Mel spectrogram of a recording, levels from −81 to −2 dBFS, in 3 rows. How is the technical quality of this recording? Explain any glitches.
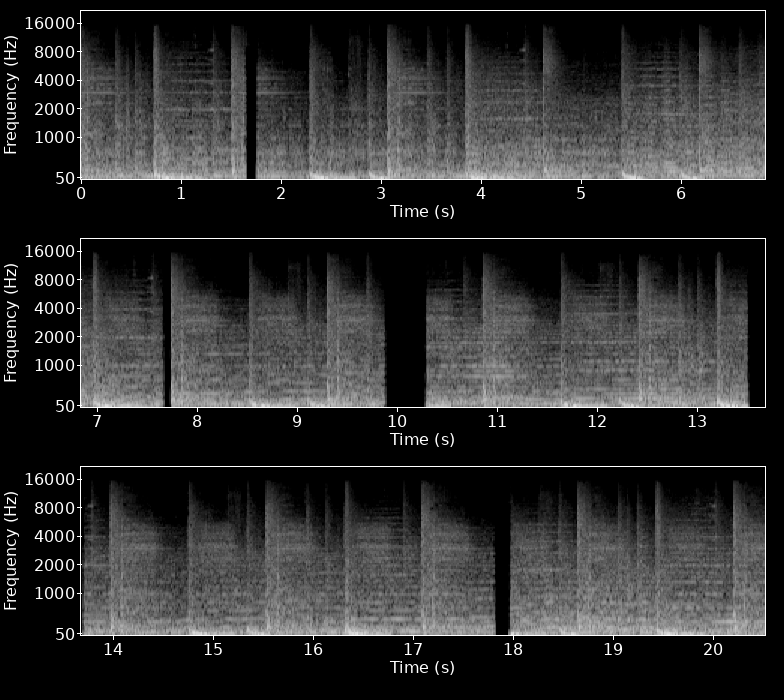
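Five dropouts mar it: AAC frame loss with muting at 1.63–1.78, 7.65–7.74, 9.87–10.32, 13.50–13.72 and 17.80–17.99 s. Lost frames were decoded as silence. Overlapping windows fade each gap, leaving soft-edged holes of 85 to 427 ms.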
